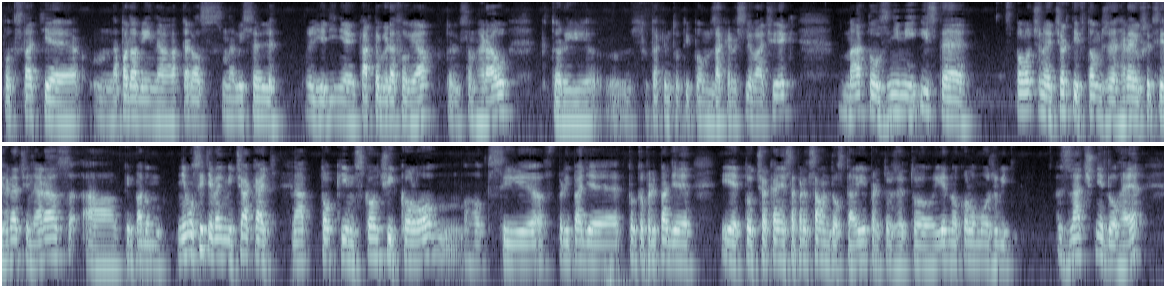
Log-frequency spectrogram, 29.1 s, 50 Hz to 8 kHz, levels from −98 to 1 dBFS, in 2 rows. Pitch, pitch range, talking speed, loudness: 125 Hz, 115-135 Hz, 130 wpm, -24 LUFS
